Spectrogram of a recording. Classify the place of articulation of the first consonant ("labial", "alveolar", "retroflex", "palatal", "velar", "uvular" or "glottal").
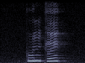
velar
